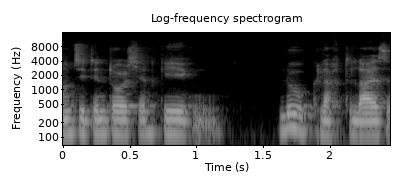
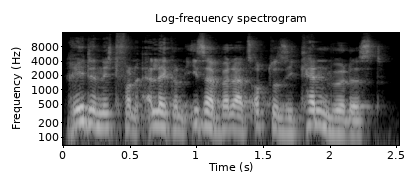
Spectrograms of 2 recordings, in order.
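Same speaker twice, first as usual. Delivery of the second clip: louder, indignant warning; angry rebuke; 4 semitones higher, 8 dB louder than usual. A narrator's reading. Clary rebukes Luke for naming her friends, angry. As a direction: shut him down crossly.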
